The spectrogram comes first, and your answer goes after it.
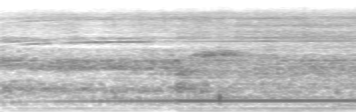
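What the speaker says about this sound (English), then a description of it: "I gotta blow this bed up again, guys. Like I said, I use an air mattress." A small electric air pump inflating an air mattress, giving a steady, loud, continuous whirring drone much like a vacuum cleaner, unbroken from start to finish with no talk.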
